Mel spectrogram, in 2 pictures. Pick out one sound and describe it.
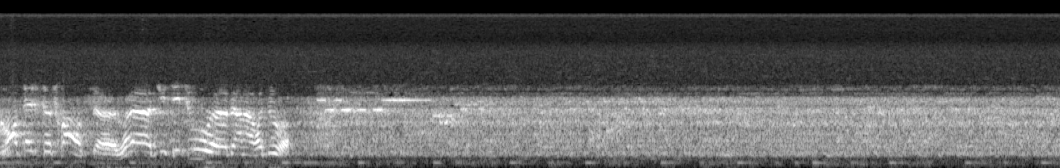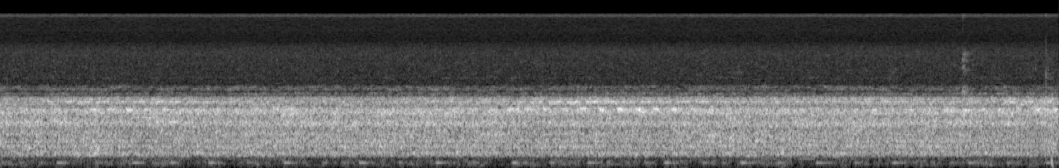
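A radio receiver hisses with steady static through its loudspeaker.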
